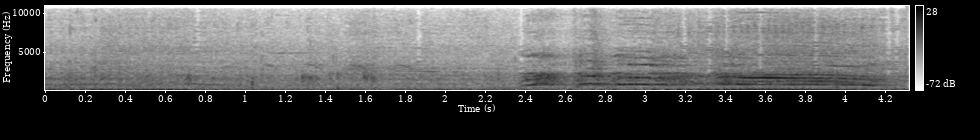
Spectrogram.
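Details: A rooster, one of many crowing along the path to the boat near Sumilon Island sandbar, Philippines, gives a single hoarse, drawn-out crow over a second long, rising then trailing off, over a low engine-like rumble and a brief man's voice.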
